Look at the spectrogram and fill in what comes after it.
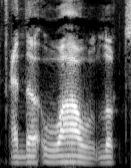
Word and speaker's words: waw: I don't know how to pronounce the Semitic letter, which is spelled W-A-W. – I think it's something like wow.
